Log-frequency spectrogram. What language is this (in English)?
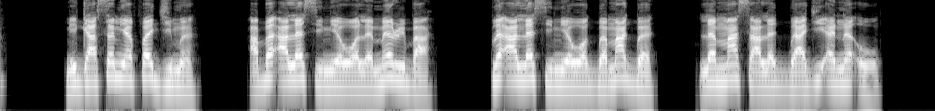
Ewe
